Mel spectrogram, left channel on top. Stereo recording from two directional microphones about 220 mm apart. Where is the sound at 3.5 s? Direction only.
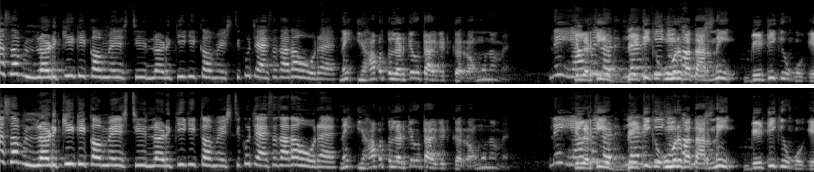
25° left (ahead or behind).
